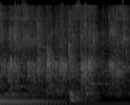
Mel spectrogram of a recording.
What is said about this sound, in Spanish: Ese aplauso para el Señor.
